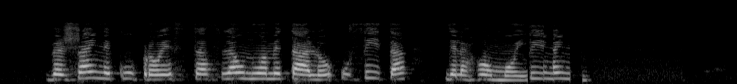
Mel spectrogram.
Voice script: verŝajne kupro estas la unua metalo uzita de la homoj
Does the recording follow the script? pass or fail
fail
